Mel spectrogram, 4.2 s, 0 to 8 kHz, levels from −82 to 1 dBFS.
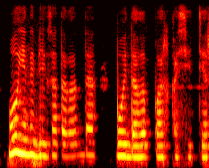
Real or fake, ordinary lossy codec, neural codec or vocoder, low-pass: real; none; none; none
